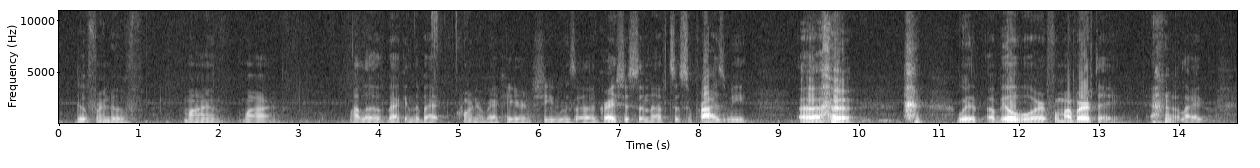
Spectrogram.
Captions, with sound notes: Good friend of mine, my love back in the back corner back here, she was gracious enough to surprise me (laughs) with a billboard for my birthday, like.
